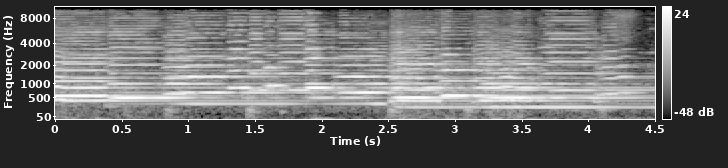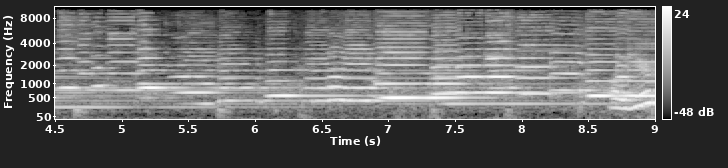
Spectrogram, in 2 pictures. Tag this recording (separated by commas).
Speech, Violin, Music, Musical instrument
